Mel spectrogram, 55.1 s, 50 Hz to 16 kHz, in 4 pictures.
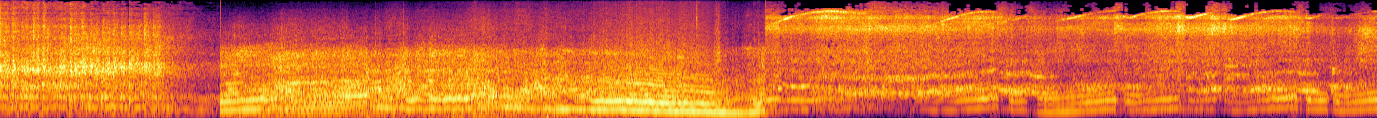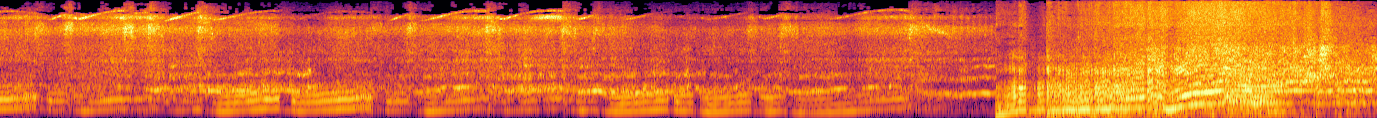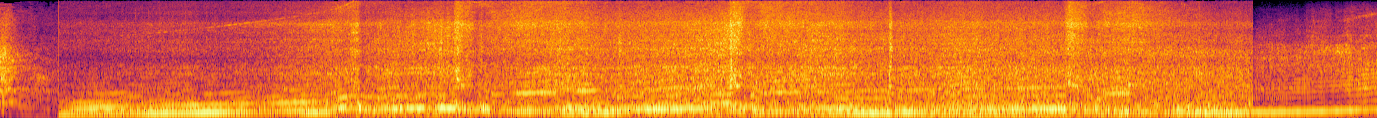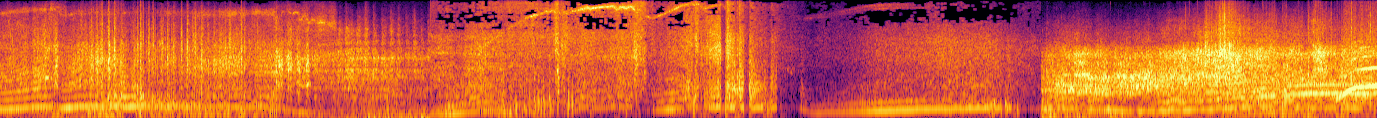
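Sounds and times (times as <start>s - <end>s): car engines revving hard: 0.0s - 23.0s, 23.6s - 55.0s
tyre squeal: 7.6s - 24.0s.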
